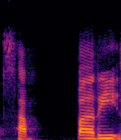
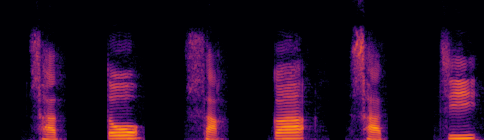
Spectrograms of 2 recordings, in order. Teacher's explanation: Nah, Ciri khasnya kalau diikuti oleh bunyi plosif ini, maka bunyi sokuong yang dihasilkan itu berupa bunyi diam atau bunyi kosong, atau seperti ada jeda ya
